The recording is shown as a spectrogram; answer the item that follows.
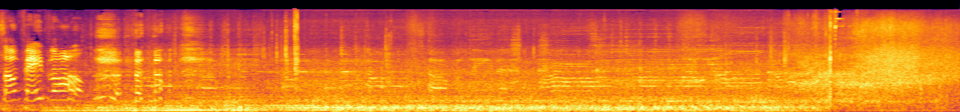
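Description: Steady low road and engine rumble inside a moving car's cabin, with faint music and voices over it. Near the end the rumble gives way to a hiss.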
